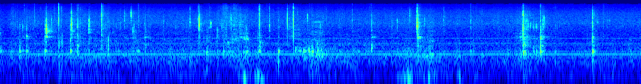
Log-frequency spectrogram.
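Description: Faint, scattered small clicks and a few soft plops as thick gorgonzola cream is tipped out of a Thermomix's steel mixing bowl onto sliced potatoes in a glass baking dish. A faint steady hum runs underneath.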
